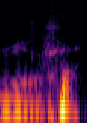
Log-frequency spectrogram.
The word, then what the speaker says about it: Ryu: You can definitely see the signage from the karate school, Shoshin Ryu, and it's spelled R-Y-U. So I know it doesn't sound like Rue, but Shoshin Rue.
